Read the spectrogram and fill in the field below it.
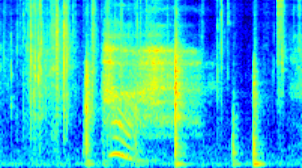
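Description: Tarot cards riffle and crinkle in short bursts, with a few sharp taps and a quick whistling sweep, close and fairly quiet.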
